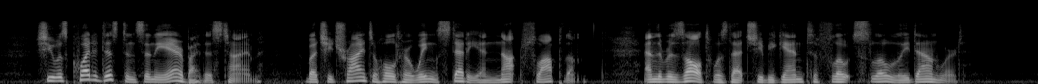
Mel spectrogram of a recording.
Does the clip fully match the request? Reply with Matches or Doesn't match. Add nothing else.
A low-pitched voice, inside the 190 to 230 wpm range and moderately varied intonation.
Matches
